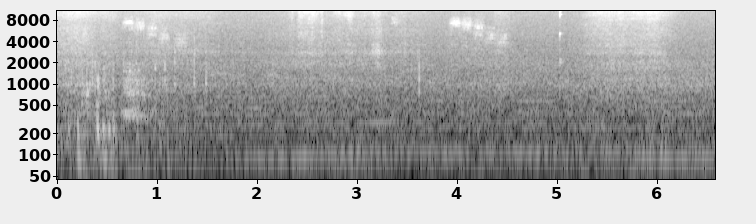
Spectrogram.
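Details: Chickadee chicks leaving the nest on 24 May 2015 give faint, very high, thin notes in two quick falling runs of four or five, over a low steady hum and bursts of soft rustling hiss.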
